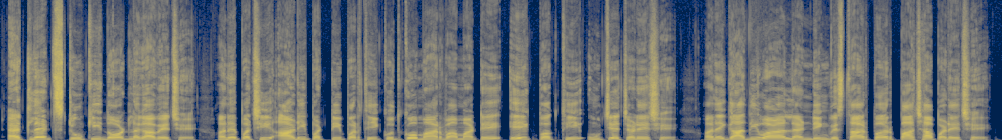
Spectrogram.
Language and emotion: Gujarati, neutral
